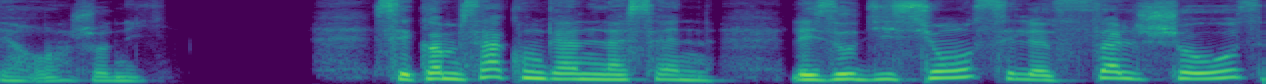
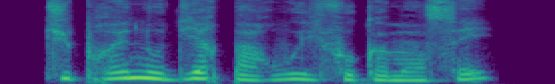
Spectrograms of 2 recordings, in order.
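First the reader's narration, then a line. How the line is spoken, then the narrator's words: Timid question. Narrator (French): demande timidement Lola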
